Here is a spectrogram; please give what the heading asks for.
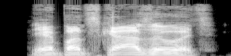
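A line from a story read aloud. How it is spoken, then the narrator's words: Sharp bark. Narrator (Russian): тут же рявкнул Гриня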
